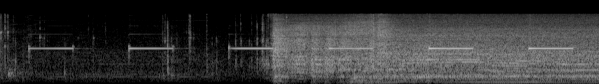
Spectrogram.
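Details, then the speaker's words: 2004 Honda Accord after replacing the clicking PGM-FI main relay, hood open, battery charged: dash chimes then short brisk crank and immediate start, no lag; previously it dragged, cranking too long before firing. "Nice and smooth, no lag."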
